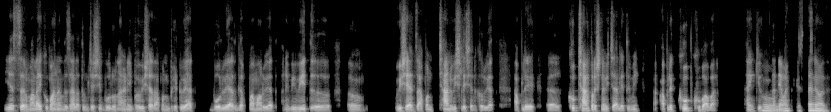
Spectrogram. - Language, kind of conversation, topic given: Marathi, podcast, जुन्या गाण्यांना तुम्ही पुन्हा पुन्हा का ऐकता?
- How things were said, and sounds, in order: in English: "येस"; in English: "थँक यू"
